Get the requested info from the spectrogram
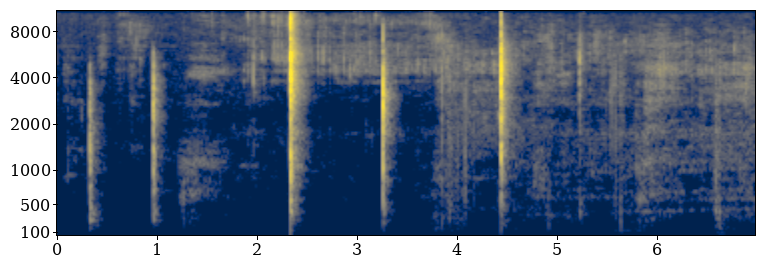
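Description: Watering a potted bonsai from a plastic jug with a perforated cap: a handful of sharp clicks and taps about a second apart, then water starting to run and splash onto the soil and leaves from about four seconds in.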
